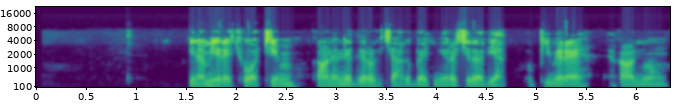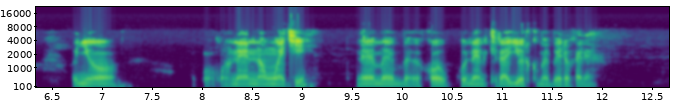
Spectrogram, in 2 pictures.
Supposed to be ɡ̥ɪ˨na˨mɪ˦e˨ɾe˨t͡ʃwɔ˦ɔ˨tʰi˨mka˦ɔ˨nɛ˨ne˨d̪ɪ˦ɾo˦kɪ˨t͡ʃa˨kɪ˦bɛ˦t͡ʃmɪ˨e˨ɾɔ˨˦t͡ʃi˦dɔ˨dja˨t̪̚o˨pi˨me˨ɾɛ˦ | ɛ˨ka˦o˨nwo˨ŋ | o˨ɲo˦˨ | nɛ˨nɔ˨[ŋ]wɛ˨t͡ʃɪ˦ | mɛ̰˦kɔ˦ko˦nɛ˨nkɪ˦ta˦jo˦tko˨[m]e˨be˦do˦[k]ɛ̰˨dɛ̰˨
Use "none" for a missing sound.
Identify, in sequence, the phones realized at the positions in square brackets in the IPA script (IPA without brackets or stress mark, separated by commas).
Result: ŋ, m, k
